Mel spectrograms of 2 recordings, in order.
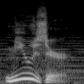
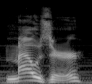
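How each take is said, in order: First: The name is said like Muser. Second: The name is said like Mauser. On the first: The speaker calls it right. "It's it's Muser" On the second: The speaker calls it wrong. "I'm thinking I'm mispronouncing it. Yes, I am"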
